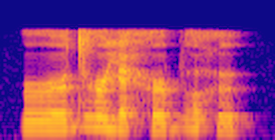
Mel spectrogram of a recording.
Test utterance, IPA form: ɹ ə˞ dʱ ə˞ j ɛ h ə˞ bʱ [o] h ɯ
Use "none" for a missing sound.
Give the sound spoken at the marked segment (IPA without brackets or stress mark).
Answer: o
